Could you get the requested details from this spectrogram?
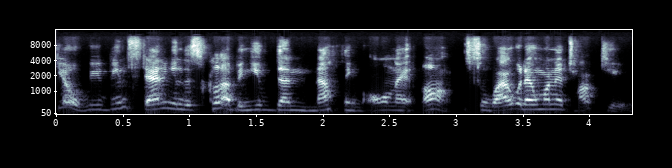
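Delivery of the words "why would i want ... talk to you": ordinary talk, nothing marked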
